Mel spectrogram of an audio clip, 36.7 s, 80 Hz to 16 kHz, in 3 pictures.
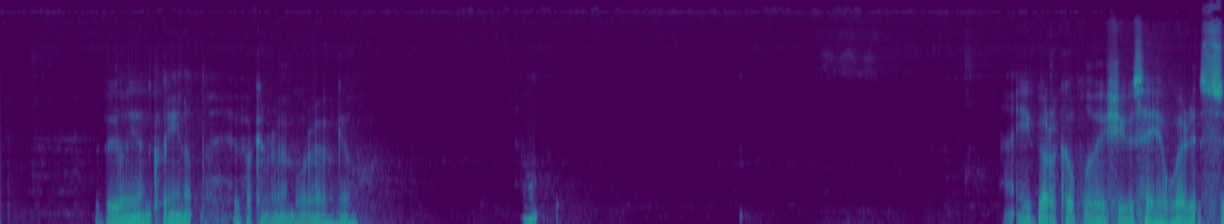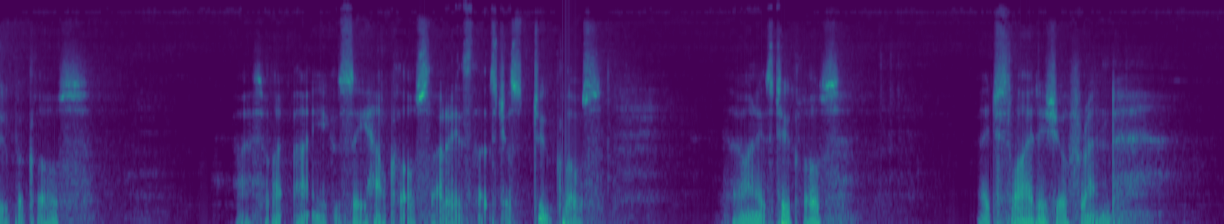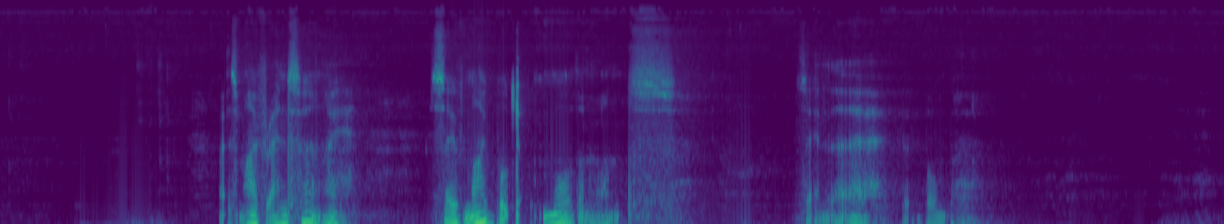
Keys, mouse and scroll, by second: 5.8-6.5 scroll up 1, 6.5-9.5 middle drag, 9.9-12.7 shift+middle drag, 12.7 click, 15.0 click, 15.5 middle click, 16.3-16.9 scroll up 2, 16.9-18.3 shift+middle drag, 18.3 g, 20.5 click, 21.1 g, 22.9 click, 25.4 click, 25.9 g, 26.7-27.7 scroll down 1, 27.7-30.7 shift+middle drag, 31.7 click, 32.5 g, 34.3-36.7 shift+middle drag.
